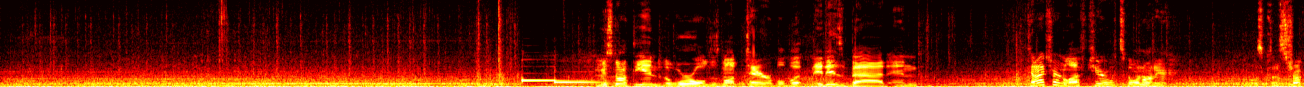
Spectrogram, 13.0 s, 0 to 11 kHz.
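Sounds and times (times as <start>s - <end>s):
diesel engine drone: 0.0s - 13.0s
road rumble: 0.0s - 13.0s
electronic two-note chime: 5.2s - 6.1s.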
